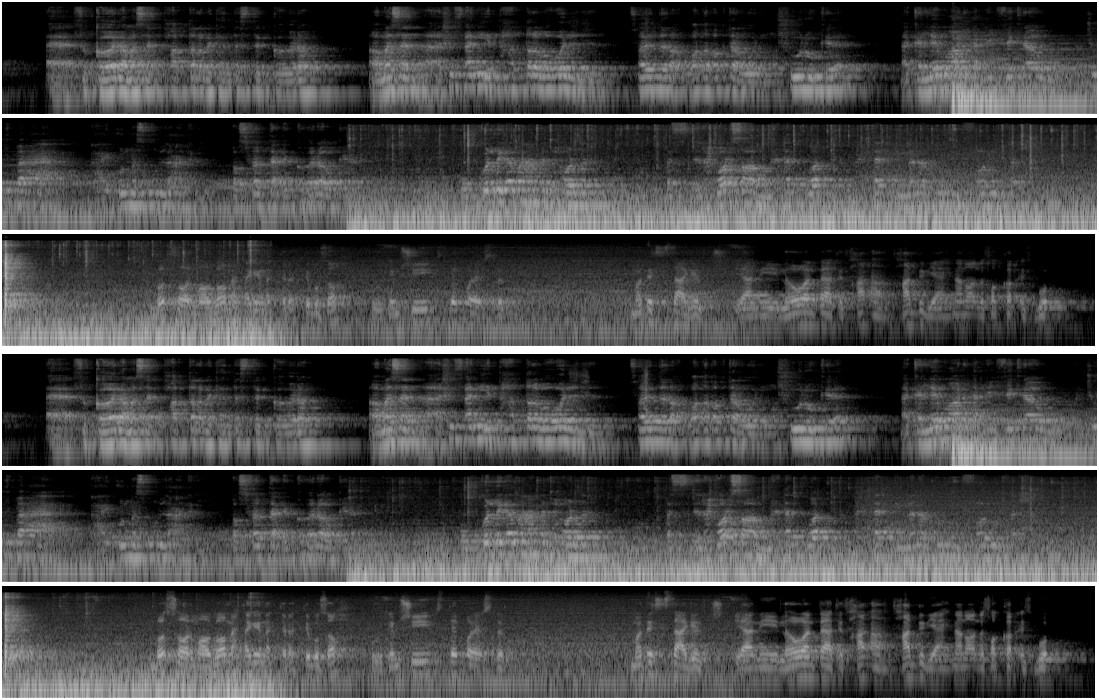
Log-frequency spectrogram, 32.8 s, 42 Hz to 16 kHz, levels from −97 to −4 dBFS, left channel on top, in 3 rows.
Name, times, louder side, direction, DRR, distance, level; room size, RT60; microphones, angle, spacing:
voice 1, 0.4-3.2 3.7-6.0 6.3-8.5 9.0-14.5 15.5-17.0 17.6-21.4, equal, 10° right, -5 dB, 2.7 m, -47 dB
sound 1, 9.3-29.2, equal, 90° left, 3.4 m, -54 dB
sound 2, 14.4-24.6, left 1 dB, 35° left, 1.4 m, -42 dB
sound 3, 19.5-29.4, right 1 dB, 45° right, 6.2 m, -58 dB
voice 2, 23.4-27.0 28.2-32.4, right 3 dB, 80° right, 10 dB, 0.9 m, -47 dB
20.5 x 16.5 x 2.8 m, 1.2 s
head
